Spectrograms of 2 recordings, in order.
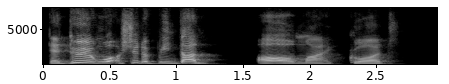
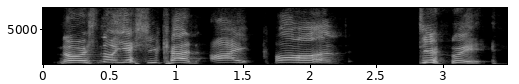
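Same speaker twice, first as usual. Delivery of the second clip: Sam Thompson meme; 7 semitones higher, 4 dB louder than usual. Retold or imitated. Fan acts out the celebrity meme, high mock crying. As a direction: beg to be let off, half sobbing. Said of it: "That's the meme".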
